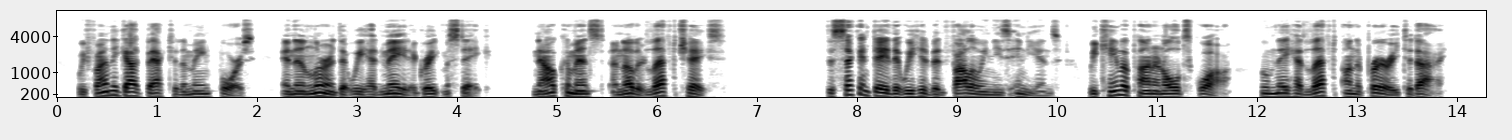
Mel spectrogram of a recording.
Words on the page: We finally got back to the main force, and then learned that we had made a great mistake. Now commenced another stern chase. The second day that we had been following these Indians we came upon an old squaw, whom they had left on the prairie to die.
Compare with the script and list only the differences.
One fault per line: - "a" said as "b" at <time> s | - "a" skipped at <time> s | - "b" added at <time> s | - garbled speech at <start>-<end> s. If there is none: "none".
- "stern" said as "left" at 5.9 s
